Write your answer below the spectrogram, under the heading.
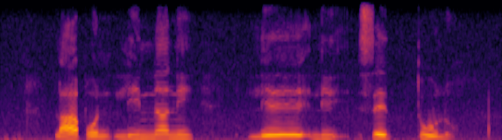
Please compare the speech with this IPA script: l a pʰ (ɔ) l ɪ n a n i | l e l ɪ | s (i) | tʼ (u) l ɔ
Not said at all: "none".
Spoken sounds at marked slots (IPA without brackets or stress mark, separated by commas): ɔ, e, uː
